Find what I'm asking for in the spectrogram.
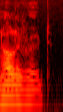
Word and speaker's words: Holyrood: I wanted to know if there was a roll in Holyrood. – Roll your R's if you want to be proper Scottish, but yeah, it's a Holyrood if you want to.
